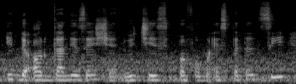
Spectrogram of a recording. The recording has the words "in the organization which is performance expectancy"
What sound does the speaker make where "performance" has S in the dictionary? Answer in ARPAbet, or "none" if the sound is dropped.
none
